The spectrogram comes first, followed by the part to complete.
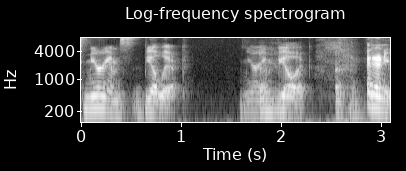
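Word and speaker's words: Mayim Bialik: was in, but I can't pronounce her name either. That doesn't. Miriam. It's Miriam Bialik.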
